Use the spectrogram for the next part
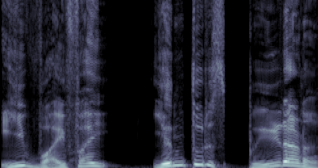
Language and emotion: Malayalam, surprised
